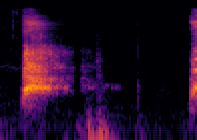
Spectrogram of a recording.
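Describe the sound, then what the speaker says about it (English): A dog lets out a single sharp bark up close, followed by a low, brief grumble, then a second bark starting right at the end. "Is that the evil dog right there?"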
